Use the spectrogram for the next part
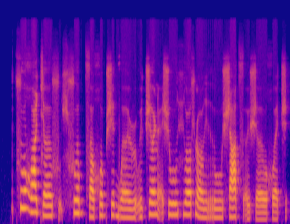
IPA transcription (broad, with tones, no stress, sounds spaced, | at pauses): t͡s u˦ ʁʷ ɑ˦ c əː˨ sʷ ə̰˨˦ ç sʷ əː˦ b t͡s ʌ˨ χʷ ʌ˦ b ʃ ɪ˦ ɡ w əː˨ y̯ ɭ ṵ˨ y̯ t͡ʃ əː˦ ɳ ɛ̰˨ ʃ uː˦ ç uː˦ sˤ ɳ uː˨ i̯ r uː˨ ʃ ɑ˦ t͡s ə̰˨ y̯ ʃ əː˨ u̯ χʷ ɛ˦ t͡ʃ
